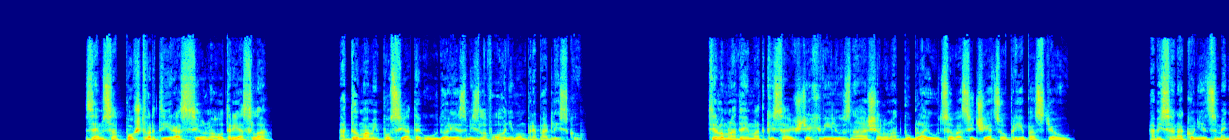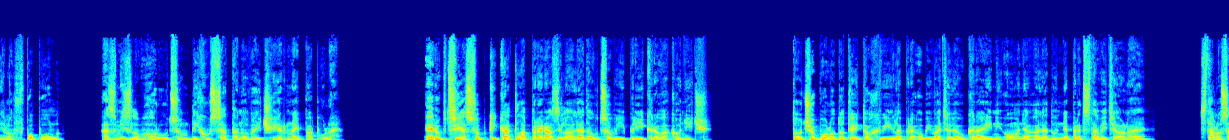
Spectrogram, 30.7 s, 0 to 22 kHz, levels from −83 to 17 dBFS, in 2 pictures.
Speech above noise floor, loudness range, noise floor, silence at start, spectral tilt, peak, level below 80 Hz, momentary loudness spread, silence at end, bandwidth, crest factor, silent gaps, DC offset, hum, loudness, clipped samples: over 71 dB; 4 LU; under -90 dBFS; 1.05 s; -4.5 dB/octave; 0 dBFS; -34 dBFS; 8 LU; 0 s; 17 kHz; 20 dB; 3.42-4.24 s, 7.34-8.85 s, 13.44-14.36 s, 16.17-16.62 s, 19.68-20.66 s, 24.27-25.26 s, 29.80-30.36 s; under 0.1%; none; -19 LUFS; under 0.1%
